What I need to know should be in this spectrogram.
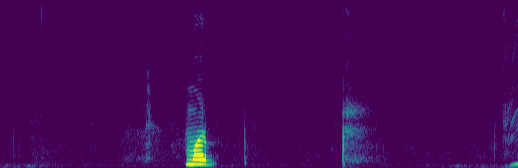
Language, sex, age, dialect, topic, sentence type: Chhattisgarhi, female, 25-30, Northern/Bhandar, banking, statement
